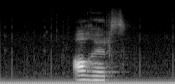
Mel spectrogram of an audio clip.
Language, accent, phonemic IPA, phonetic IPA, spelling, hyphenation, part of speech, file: Armenian, Eastern Armenian, /ɑˈʁeɾs/, [ɑʁéɾs], աղերս, ա‧ղերս, noun, Hy-աղերս.ogg
- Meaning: 1. supplication, entreaty 2. relation, connection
